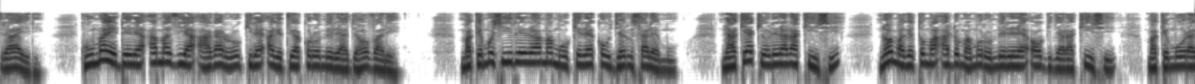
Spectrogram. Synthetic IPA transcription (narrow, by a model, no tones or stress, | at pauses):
ɾaeɾi | kuːmahedeɾeaʔamaziaʔaɣaɾoɾokiɾɛʔaɣetiɣakoɾomeɾeɾad͡ʒɛhɔvaɾe | makemoɕiːɾeɾeɾamamoːkeɾeɾɛkɔud͡ʒɛɾusaɾɛmu | nakɛakeoɾeɾaɾakiːʃi | nɔmaɣetomaʔadomamoɾomeɾeɾɛʔɔɡiɲaɾakiʃi | makemoːɾa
